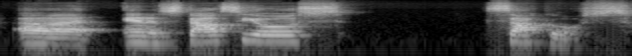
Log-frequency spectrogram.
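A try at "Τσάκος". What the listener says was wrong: Tsakos, yeah, the T is silent.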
